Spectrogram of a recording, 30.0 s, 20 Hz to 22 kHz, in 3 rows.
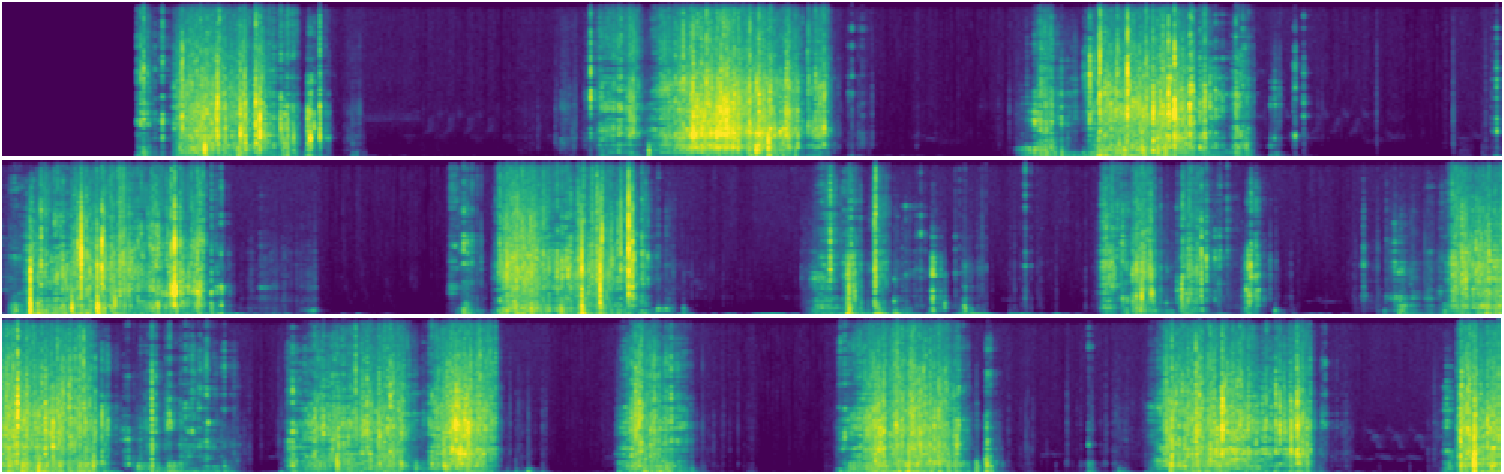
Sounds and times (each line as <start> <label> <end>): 13.4 rock movements from a plant tray 14.6
15.4 rock movements from a plant tray 17.0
